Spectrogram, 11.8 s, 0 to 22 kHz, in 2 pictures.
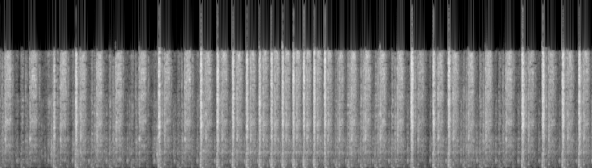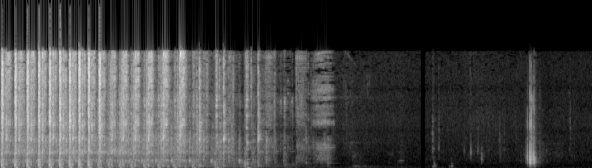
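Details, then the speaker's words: Gravely 430 tractor Onan NB engine after crank-trigger ignition build, long-sitting with varnished fuel, run briefly on starting fluid/carb cleaner in the head: loud, quick, ragged pops then dies; timing possibly slightly off or due to starting fluid. "the timing sounds like it might be off just a hair but I don't know if that's because I was using starting fluid which is very like aggressive when it burns or if my timing really is off"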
